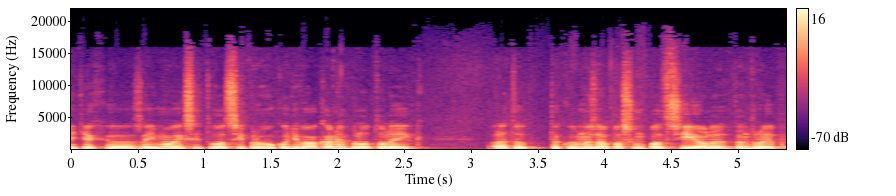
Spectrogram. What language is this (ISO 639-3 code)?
ces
